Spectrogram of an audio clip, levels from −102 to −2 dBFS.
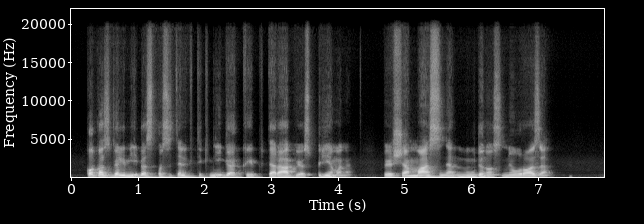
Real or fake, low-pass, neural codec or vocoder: fake; 19.8 kHz; autoencoder, 48 kHz, 32 numbers a frame, DAC-VAE, trained on Japanese speech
